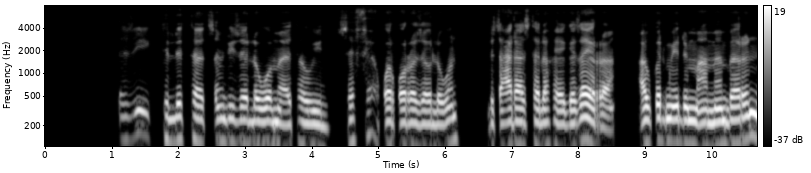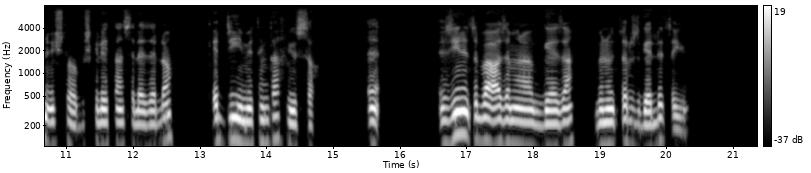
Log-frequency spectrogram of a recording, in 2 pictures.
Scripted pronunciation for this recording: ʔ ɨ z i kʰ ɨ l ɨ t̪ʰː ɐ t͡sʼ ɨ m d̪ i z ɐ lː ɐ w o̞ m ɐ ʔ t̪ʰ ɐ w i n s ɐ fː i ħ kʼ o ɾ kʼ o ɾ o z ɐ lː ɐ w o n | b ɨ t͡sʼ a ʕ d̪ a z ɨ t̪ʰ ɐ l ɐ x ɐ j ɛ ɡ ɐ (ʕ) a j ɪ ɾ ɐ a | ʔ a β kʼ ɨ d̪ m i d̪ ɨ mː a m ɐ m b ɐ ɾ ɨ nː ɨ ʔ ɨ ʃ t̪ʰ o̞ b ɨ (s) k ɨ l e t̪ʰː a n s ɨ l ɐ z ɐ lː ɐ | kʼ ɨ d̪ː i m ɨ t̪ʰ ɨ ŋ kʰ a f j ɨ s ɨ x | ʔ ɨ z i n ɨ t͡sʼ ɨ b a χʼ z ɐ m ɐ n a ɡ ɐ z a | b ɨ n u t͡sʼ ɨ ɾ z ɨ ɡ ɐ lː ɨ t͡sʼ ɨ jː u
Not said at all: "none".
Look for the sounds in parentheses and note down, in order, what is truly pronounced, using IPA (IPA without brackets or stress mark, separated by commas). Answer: z, ʃ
